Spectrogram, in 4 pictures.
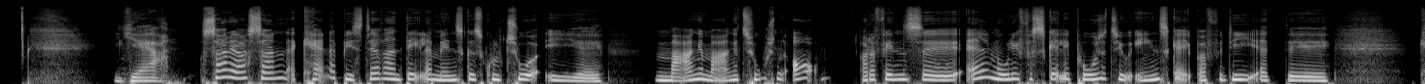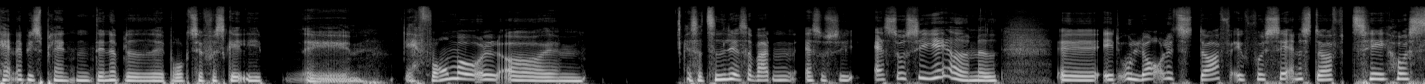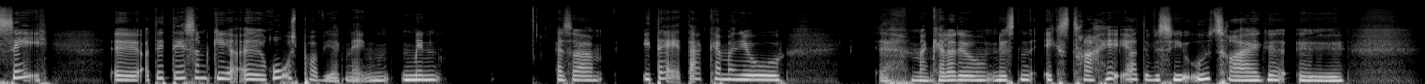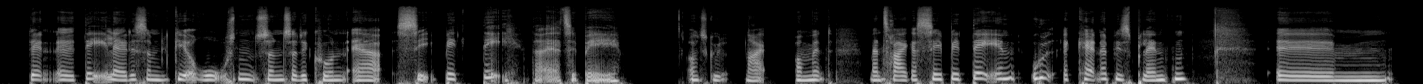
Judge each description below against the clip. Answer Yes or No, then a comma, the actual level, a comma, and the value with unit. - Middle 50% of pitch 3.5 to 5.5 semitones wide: Yes, average, 3.9 semitones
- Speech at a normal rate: No, slow, 125 wpm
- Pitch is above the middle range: Yes, high, 210 Hz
